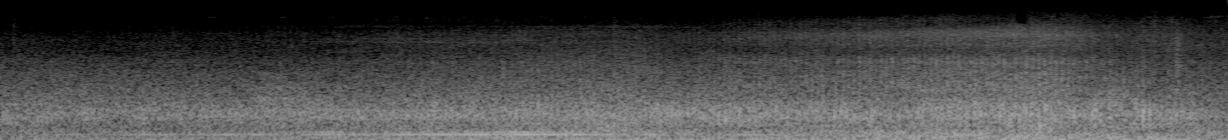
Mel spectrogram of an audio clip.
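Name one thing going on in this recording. A car engine hums nearby.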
